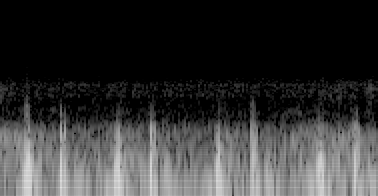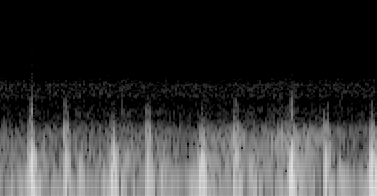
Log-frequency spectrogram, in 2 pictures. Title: Heartbeat sound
